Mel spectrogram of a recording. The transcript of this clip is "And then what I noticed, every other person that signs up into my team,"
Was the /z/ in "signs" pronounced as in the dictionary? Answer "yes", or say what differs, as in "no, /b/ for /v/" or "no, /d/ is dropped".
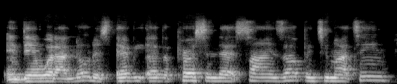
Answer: yes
